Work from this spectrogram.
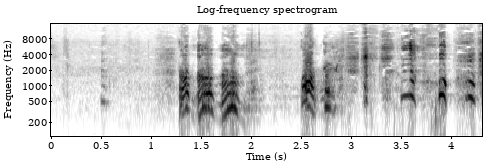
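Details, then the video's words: Bored German Shepherd dog, indoors with his family, barking to demand attention when nobody plays with him; short, harmonic, yelping barks, a tight group of three, then after a pause a quicker run of about seven sharp barks. "GSD Demanding Attention Because He's Being Bored"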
